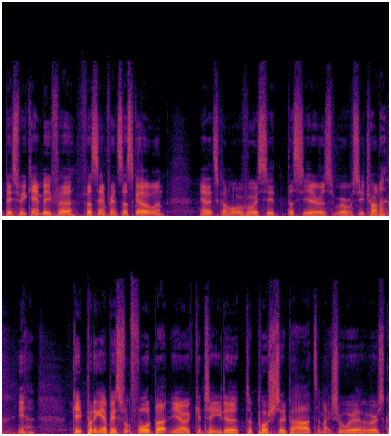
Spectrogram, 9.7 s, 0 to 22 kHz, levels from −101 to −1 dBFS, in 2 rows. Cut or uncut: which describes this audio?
uncut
